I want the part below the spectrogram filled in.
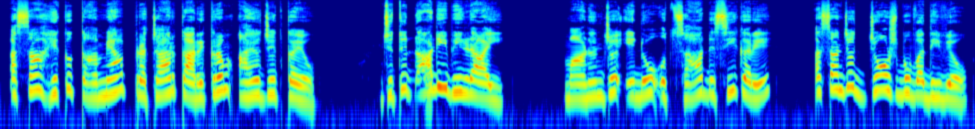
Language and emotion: Sindhi, happy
